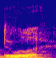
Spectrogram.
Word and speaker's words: Dula: It's not Dooley, it's Dooley? No, his name was Tom Dula.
